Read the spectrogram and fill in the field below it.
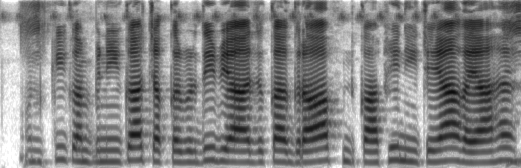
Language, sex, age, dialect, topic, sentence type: Hindi, female, 25-30, Awadhi Bundeli, banking, statement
